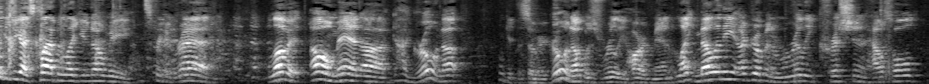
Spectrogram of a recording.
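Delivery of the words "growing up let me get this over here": usual speaking voice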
